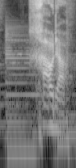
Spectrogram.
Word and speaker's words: Gouda: Gouda. Not Gouda.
